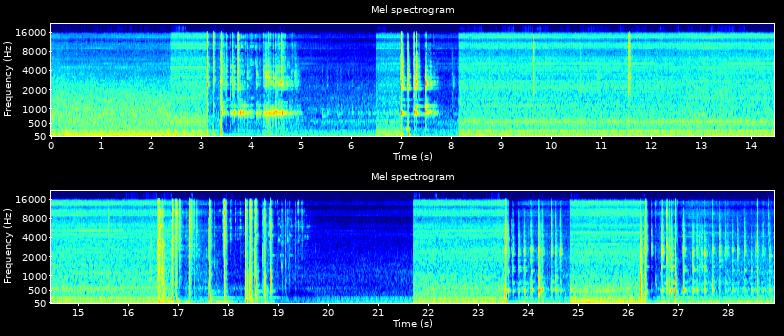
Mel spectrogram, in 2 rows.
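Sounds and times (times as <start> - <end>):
car engine hum: 0.0 - 28.9
tyres crushing brittle objects: 16.4 - 19.6.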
